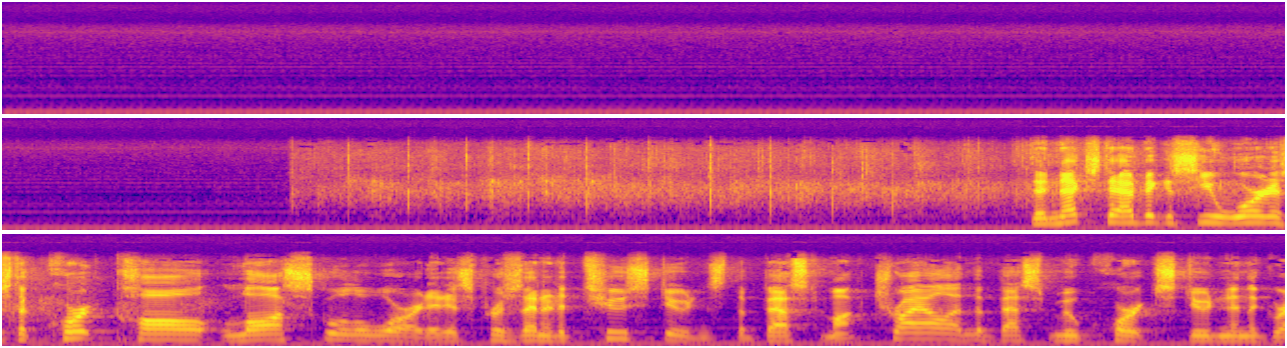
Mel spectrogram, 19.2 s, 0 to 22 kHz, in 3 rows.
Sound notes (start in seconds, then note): 7.8 audience applauds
